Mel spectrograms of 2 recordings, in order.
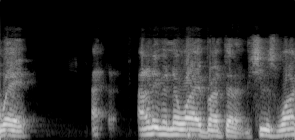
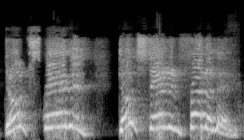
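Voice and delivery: mock panicked yell; 11 semitones higher, 3 dB louder than usual. Mock cops yelling warning.

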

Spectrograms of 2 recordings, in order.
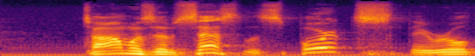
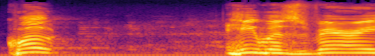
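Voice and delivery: loud reading voice; 8 semitones higher, 6 dB louder than usual. Acted. Reading quote, loud high.

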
